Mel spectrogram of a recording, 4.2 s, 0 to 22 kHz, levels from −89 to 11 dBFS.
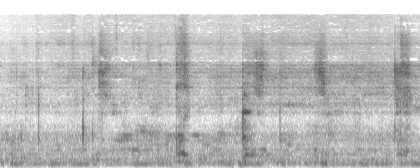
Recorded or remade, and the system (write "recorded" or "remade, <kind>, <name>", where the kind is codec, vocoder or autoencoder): remade, codec, SNAC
